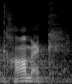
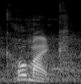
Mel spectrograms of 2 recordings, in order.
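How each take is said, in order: First: The word is said as ordinary 'comic'. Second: The word is said as 'co' plus 'Mike'. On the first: The speaker calls it wrong. "Stop mispronouncing them like comic" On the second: The speaker calls it right. "It's a co-Mike. That's the point"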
